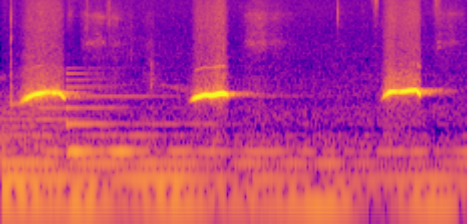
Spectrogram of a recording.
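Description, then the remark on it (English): A person whistles three short, clear notes, each sliding slightly upward, spaced evenly about two seconds apart, over a steady low background hum. “That every time a difficult circumstances came around, every time there was a difficult moment, instead of saying, so what, they would just whistle.”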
